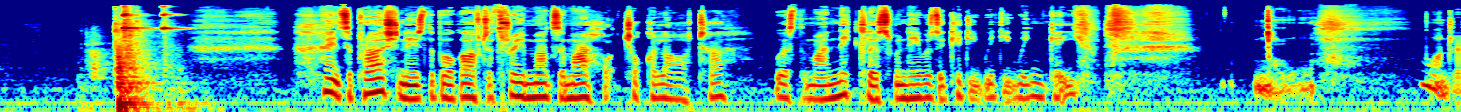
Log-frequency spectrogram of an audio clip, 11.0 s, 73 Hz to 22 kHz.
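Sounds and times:
door opening and swinging shut: 0.6s - 1.6s
speech: 2.4s - 8.8s, 10.7s - 10.9s.

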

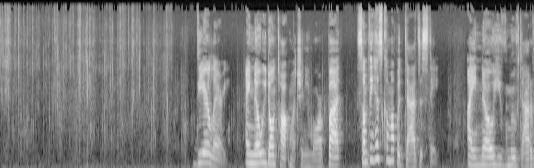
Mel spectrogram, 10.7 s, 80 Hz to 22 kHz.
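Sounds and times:
paper letter being opened with crinkling and rustling: 0.0s - 3.5s
speech: 3.9s - 8.8s, 9.4s - 10.6s.

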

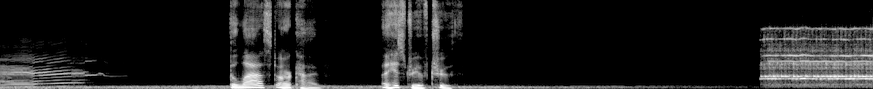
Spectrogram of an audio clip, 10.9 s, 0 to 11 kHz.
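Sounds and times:
low rumble: 0.0s - 9.3s
speech: 2.9s - 4.2s, 4.8s - 5.8s
loud bright telephone bell ringing: 9.5s - 10.9s.

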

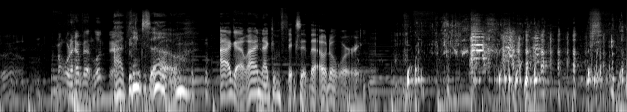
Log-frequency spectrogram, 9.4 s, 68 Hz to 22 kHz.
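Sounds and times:
laughter: 0.5s - 3.2s, 6.7s - 9.4s
speech: 0.8s - 6.9s, 7.8s - 9.0s
straw slurping the bottom of a nearly empty drink: 8.8s - 9.4s.

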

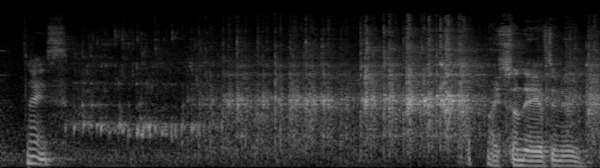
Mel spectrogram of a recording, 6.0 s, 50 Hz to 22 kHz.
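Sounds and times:
speech: 0.3s - 0.8s, 4.9s - 6.0s
Spumante Brut sparkling wine and club soda cocktail strained and poured into a glass: 0.6s - 4.3s.

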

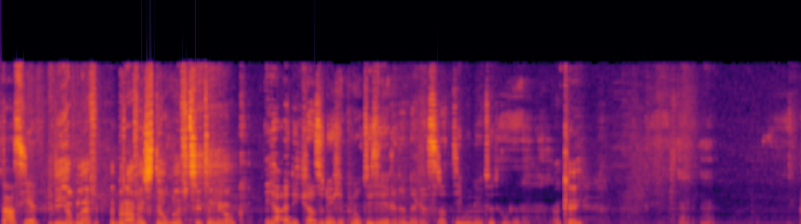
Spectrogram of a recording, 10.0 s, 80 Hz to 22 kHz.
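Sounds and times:
speech: 0.0s - 7.5s, 8.5s - 9.0s
steady low hum: 0.0s - 10.0s
pug snorting grunts while breathing: 8.0s - 10.0s.

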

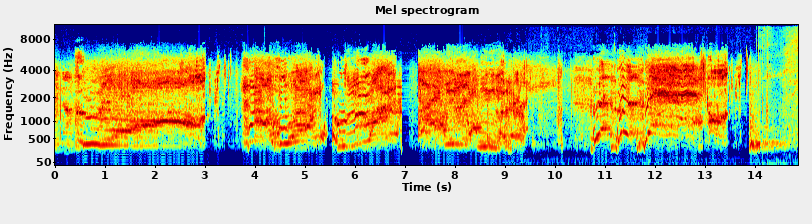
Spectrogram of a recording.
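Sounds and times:
people screaming loudly while vomiting: 0.4s - 3.1s, 3.7s - 9.5s, 10.6s - 14.2s
gurgling retching: 10.9s - 14.8s.

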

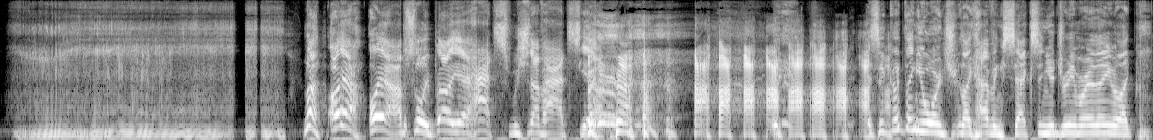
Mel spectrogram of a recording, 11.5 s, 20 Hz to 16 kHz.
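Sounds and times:
person snoring while asleep: 0.0s - 3.0s
speech: 3.1s - 11.5s
laughter: 5.8s - 9.4s.

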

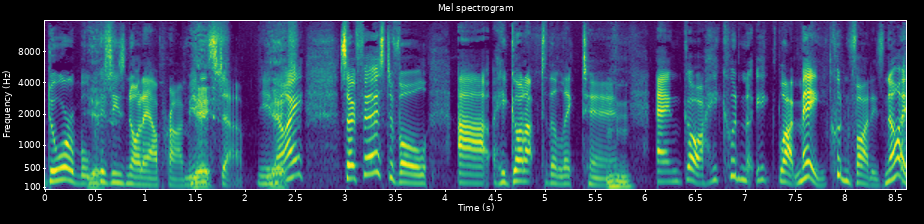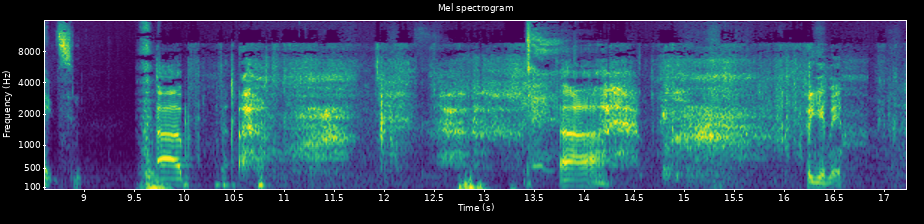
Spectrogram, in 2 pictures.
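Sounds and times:
speech: 0.0s - 11.4s, 13.8s - 14.4s, 16.2s - 16.7s
person heavy breathing into a microphone: 2.6s - 3.0s, 10.5s - 13.5s, 16.5s - 17.2s.

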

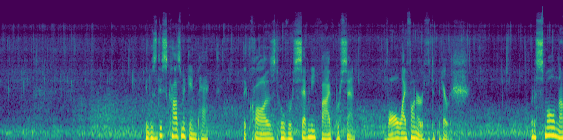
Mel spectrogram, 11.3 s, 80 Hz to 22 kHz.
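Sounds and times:
heavy rain pouring down: 0.0s - 11.2s
low rumble of thunder: 0.0s - 11.2s
speech: 2.9s - 9.4s, 10.6s - 11.2s.

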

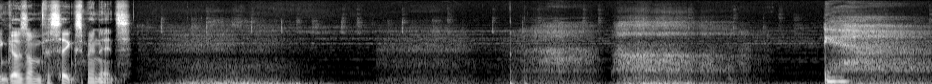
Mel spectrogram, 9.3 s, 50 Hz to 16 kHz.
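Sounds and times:
speech: 0.0s - 1.5s
recorded music track of heavy breathing with gasping and snorting: 1.4s - 9.3s.

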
